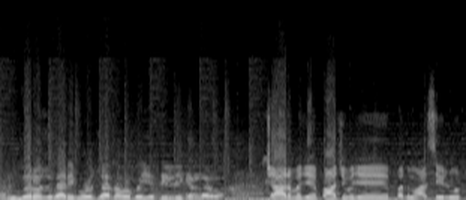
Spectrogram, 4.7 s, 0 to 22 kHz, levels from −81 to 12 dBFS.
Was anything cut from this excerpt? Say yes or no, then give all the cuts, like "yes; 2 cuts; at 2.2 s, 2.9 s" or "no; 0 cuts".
yes; 1 cut; at 2.6 s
